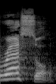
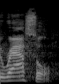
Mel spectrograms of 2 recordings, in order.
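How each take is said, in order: First: Said in the usual way. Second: "wrestle" said as "rassle", with an open a; Mom's pronunciation. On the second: Retold or imitated. Pastor imitating Mom's "wrestle" as "rassle". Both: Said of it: "or as Mom would say".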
